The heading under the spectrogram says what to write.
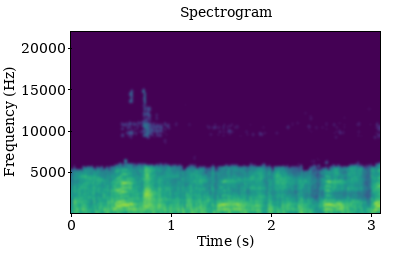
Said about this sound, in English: He turned in the saddle as a buckboard approached hurriedly and stopped.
